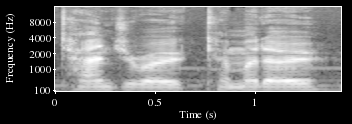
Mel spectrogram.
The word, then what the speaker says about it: Tanjiro Kamado: want to say i want to say it's pronounced tanjiro kamado kamado tanjiro from demon slayer one of the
